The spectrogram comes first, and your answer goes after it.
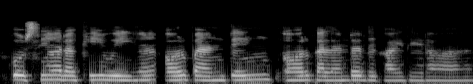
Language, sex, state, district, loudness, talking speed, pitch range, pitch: Hindi, female, Uttar Pradesh, Etah, -22 LUFS, 150 wpm, 190-210 Hz, 195 Hz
